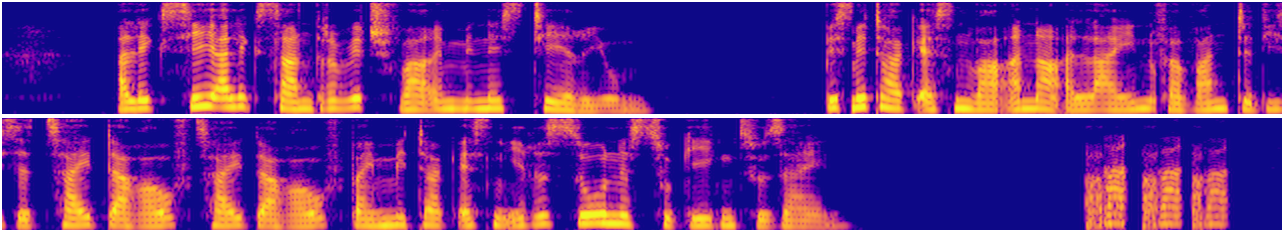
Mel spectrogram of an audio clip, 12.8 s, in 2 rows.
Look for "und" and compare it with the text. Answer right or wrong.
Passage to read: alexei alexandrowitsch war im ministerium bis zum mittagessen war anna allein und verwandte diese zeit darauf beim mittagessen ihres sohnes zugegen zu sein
wrong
